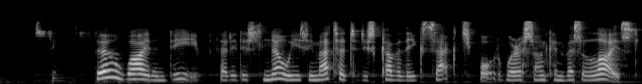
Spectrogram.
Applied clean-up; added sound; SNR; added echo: neural mask model DeepFilterNet 3.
